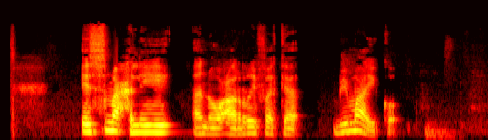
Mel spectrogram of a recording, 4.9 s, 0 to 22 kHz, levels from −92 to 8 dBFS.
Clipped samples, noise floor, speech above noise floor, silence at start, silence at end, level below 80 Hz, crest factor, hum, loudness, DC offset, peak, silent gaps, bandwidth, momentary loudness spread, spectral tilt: under 0.1%; -57 dBFS; 37 dB; 0.3 s; 0.95 s; -70 dBFS; 22 dB; none; -21 LUFS; under 0.1%; -2 dBFS; none; 11.5 kHz; 14 LU; -5.5 dB/octave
